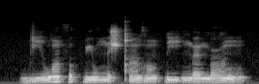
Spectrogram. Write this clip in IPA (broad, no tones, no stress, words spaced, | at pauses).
ɡ͡biːwɔ̃θo k͡pywnəʒ qʼũɣɔ̃ k͡piːŋ͡mœːm ʕũ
